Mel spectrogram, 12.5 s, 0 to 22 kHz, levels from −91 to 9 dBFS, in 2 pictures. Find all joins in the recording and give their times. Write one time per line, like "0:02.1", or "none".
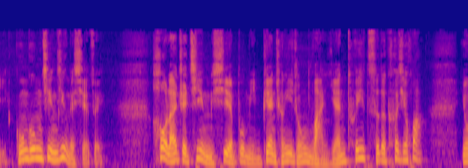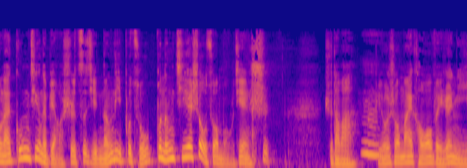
none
